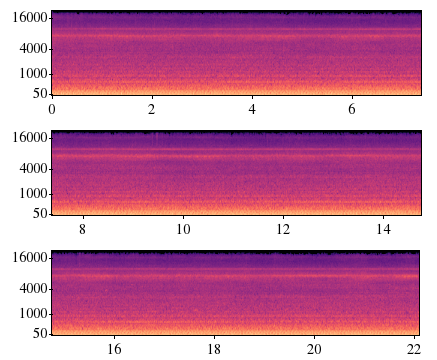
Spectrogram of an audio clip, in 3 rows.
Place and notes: waste disposal site between Berlin Gropiusstadt and airport Schönefeld, near village Großziethen. This site was property of the GDR before 1989, but was used by the city of Berlin (West) based on contract.
Sound of a power generator (a guess).
(Sony PCM D50, DPA4060)
Schönefeld, Germany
